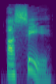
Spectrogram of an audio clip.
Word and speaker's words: así: One of the handiest is the word así, which means this way.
